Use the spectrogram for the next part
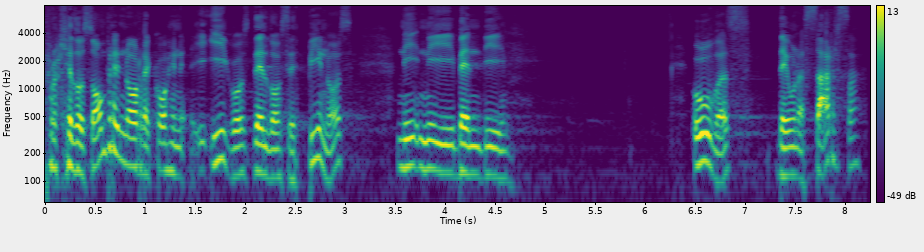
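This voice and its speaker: Conversational pastor preaching in a reverberant hall. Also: male voice, medium pitch, takes it slowly, long pauses. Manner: conversational, many restarts, acts out quoted voices. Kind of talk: sermon.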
